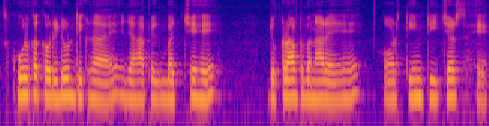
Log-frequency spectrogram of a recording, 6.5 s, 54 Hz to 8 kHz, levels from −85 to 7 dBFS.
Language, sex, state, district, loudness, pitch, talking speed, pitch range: Hindi, male, Delhi, New Delhi, -19 LUFS, 165 Hz, 175 wpm, 155-170 Hz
